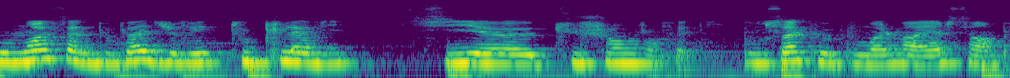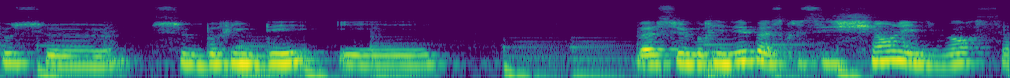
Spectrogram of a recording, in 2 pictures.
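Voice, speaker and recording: A woman's medium-pitched voice, fairly even in intonation and fairly slow, with music in the background. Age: 20s. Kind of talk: casual vlog talk to camera. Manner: informal, chatty.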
